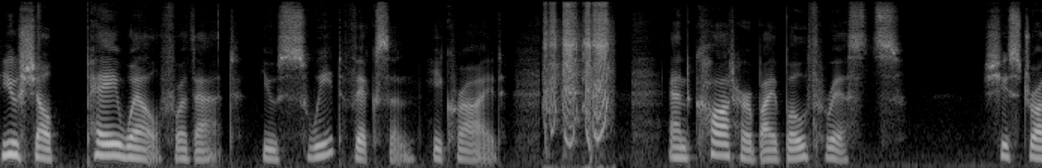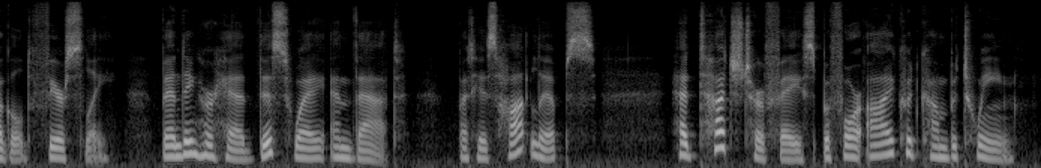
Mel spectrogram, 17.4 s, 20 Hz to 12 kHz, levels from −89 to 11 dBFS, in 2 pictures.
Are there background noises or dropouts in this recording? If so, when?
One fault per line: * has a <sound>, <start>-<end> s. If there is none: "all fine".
* has a squeak, 4.5-5.1 s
